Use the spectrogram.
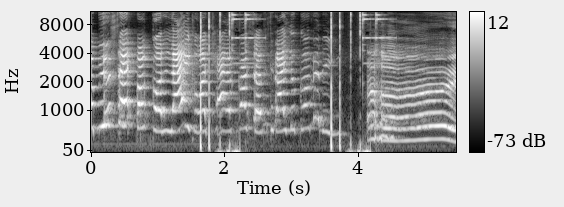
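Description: A small hand bell rings in a few quick, bright bursts at home, mixed with lively talk and a voice; a voice also mimics the ding-ding ringing.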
